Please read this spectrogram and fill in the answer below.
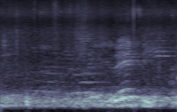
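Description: Hushed, muffled talk between two people, low and indistinct, a little louder near the end.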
